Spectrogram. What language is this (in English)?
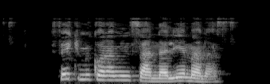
Persian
